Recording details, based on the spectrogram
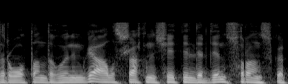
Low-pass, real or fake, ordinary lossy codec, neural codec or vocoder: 7.2 kHz; real; none; none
